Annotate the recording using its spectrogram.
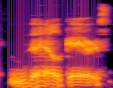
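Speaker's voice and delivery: dismissive. Acted. Dismissing dead character.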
